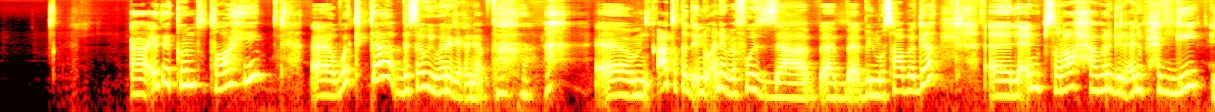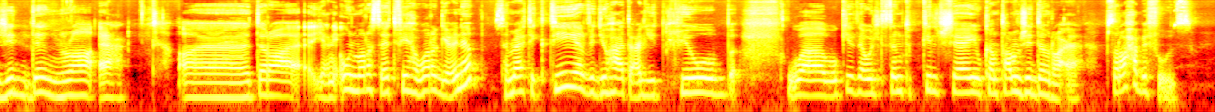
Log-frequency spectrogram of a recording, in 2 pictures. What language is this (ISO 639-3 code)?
ars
